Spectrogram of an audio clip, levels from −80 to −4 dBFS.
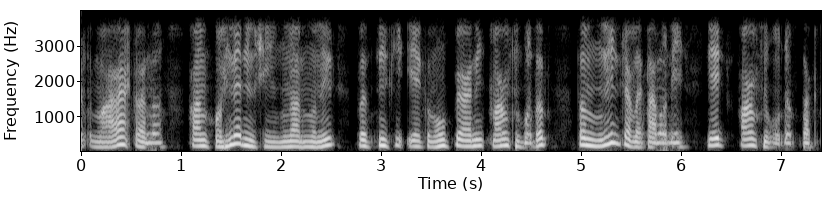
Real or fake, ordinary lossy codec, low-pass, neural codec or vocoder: fake; Opus, 32 kbps; 3.6 kHz; autoencoder, 44.1 kHz, a latent of 192 numbers a frame, MeloTTS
